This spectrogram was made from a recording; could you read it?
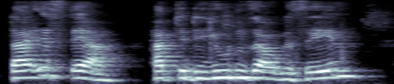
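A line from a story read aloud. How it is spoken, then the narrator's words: Young man, sudden excited shout. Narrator (German): rief plötzlich ein junger Kerl aufgeregt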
